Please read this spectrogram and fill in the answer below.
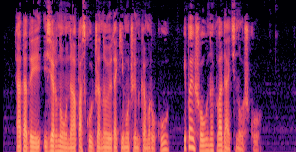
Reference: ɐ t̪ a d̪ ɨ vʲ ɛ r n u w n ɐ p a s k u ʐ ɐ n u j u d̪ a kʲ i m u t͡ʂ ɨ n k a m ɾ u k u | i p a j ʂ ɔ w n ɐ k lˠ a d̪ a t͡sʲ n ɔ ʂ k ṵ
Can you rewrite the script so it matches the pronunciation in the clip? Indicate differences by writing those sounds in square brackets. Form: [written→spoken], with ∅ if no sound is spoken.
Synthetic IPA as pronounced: ɐ t̪ a d̪ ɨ [vʲ→zʲ] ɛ r n u w n ɐ p a s k u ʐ ɐ n u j u [d̪→t̪] a kʲ i m u t͡ʂ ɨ n k [a→ɐ] m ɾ u k u | i p a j ʂ ɔ w n ɐ k lˠ a d̪ a t͡sʲ n ɔ ʂ k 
